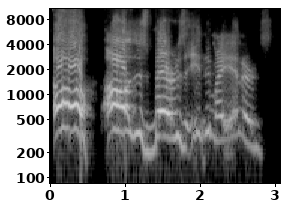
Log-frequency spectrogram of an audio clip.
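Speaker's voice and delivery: hammed-up terrified shriek; mock bear-attack scream. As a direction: yell as if a bear is mauling you. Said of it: "or you could be like".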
